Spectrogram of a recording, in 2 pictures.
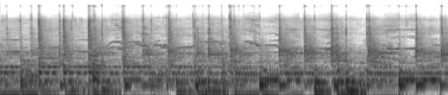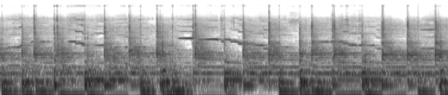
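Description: Dhol and nagara drums beating a fast, dense folk-dance rhythm for the Churahi nati, with a high stepping melody line over the drums.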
